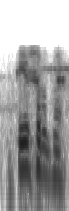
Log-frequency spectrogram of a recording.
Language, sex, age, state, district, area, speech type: Urdu, male, 30-45, Delhi, South Delhi, urban, conversation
